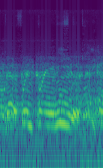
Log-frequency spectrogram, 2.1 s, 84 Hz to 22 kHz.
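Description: Voices coming in over a President Lincoln II+ radio's speaker on 27.085 MHz, continuous talk with a thin, tinny sound.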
